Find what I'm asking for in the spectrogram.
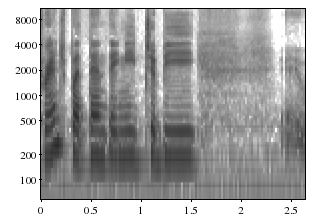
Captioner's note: speaking French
